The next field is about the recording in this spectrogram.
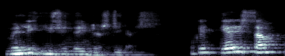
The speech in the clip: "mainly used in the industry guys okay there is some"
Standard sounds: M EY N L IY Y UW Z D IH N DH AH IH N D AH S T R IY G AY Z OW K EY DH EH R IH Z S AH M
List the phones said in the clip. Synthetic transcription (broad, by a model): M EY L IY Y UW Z IH N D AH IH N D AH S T IY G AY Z OW K EY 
